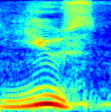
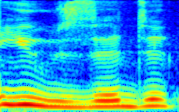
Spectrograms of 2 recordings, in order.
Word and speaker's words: used: listen to the pronunciation I said used with t sound used not used or used that's very important to distinguish it from the other verb use okay used the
